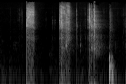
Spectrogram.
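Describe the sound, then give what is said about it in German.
Beer bottles are opened one after another with sharp hissing pops, three in quick succession, followed by a brief clink at the end. “So, aber jetzt zischen wir mal, oder?”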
